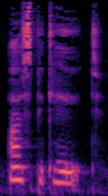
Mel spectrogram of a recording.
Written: auspicate

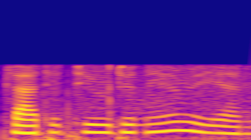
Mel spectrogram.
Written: platitudinarian

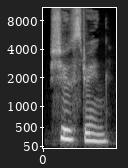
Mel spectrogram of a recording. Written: shoestring

